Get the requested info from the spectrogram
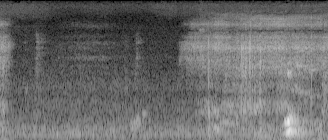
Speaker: So this is a child who is probably snoring, but therefore it tells you that the noise is coming somewhere from the nasopharynx.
